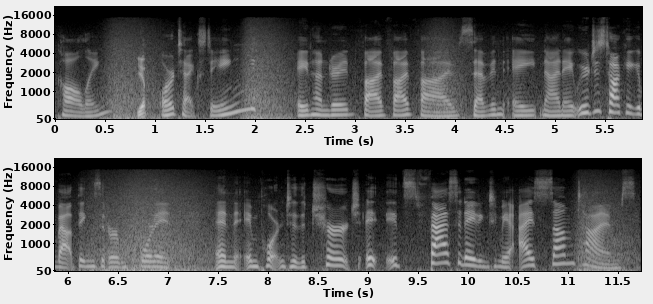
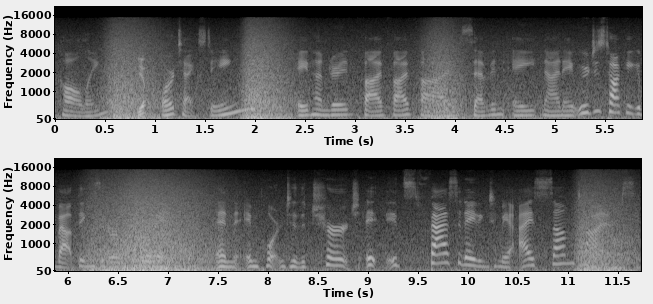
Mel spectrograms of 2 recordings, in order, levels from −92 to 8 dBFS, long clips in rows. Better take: first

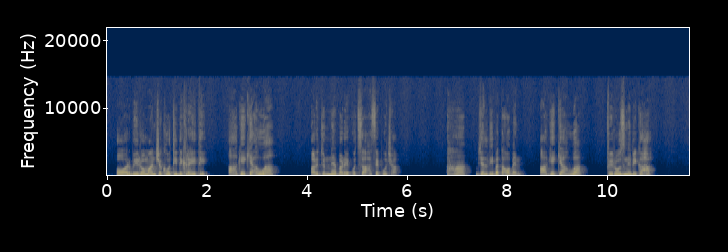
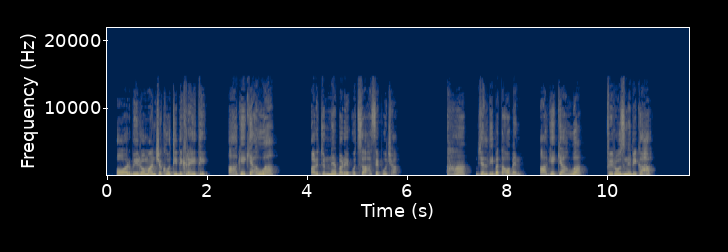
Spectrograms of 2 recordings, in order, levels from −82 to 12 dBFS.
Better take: second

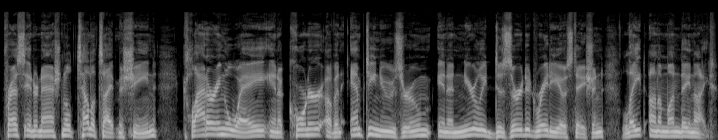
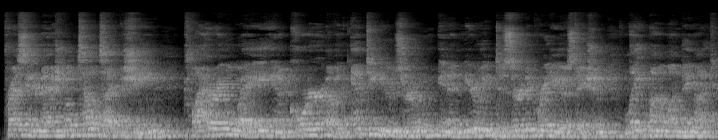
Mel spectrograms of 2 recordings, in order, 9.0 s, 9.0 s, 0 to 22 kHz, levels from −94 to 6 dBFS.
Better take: first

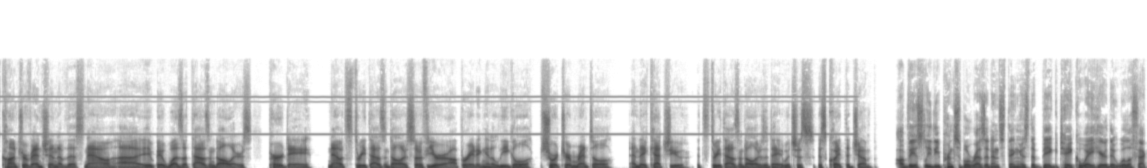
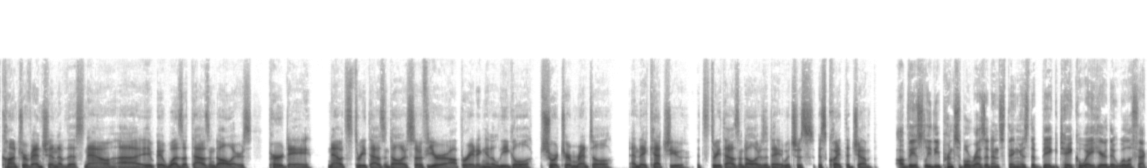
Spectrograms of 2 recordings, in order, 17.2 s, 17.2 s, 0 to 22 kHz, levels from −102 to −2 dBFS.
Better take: second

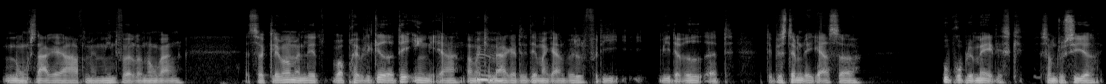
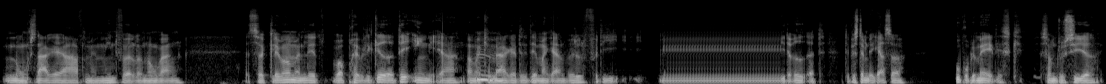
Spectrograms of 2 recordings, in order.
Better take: first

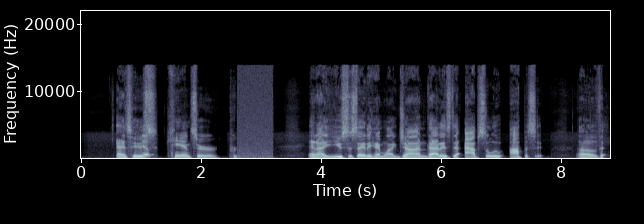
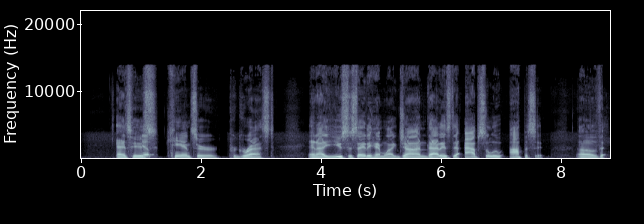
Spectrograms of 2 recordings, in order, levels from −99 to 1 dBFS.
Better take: second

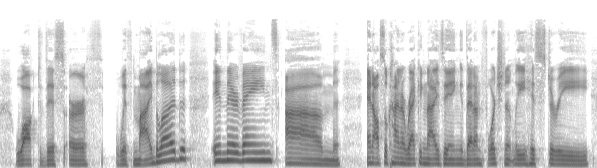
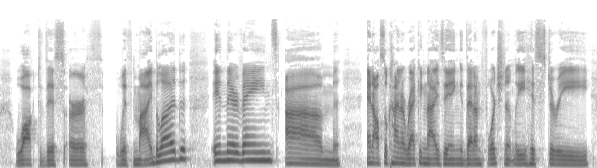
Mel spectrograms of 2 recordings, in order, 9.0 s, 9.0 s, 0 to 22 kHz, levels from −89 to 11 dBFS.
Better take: neither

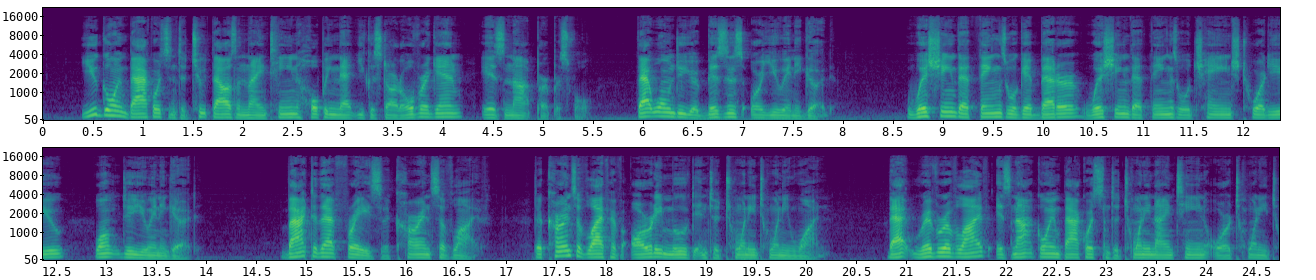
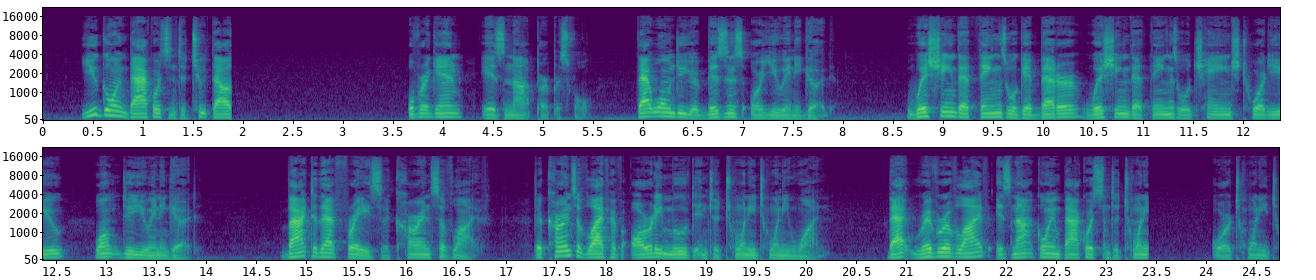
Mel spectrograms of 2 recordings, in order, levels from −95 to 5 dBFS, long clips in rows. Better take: first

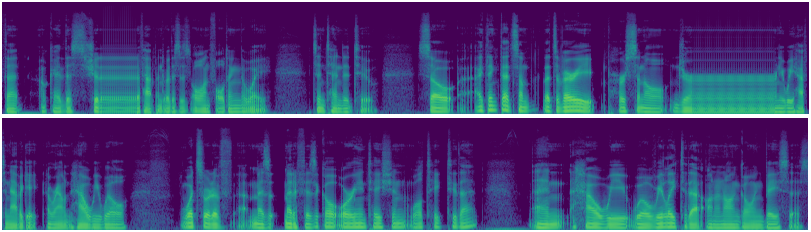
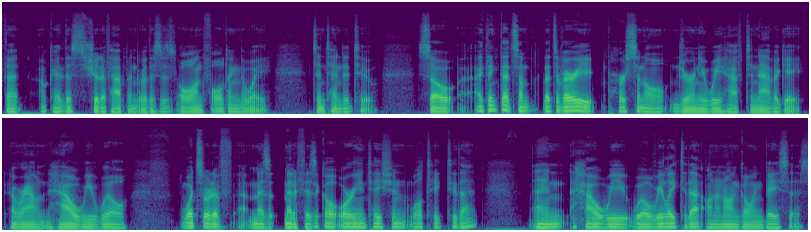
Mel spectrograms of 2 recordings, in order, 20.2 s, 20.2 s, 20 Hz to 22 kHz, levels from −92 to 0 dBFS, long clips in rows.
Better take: second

